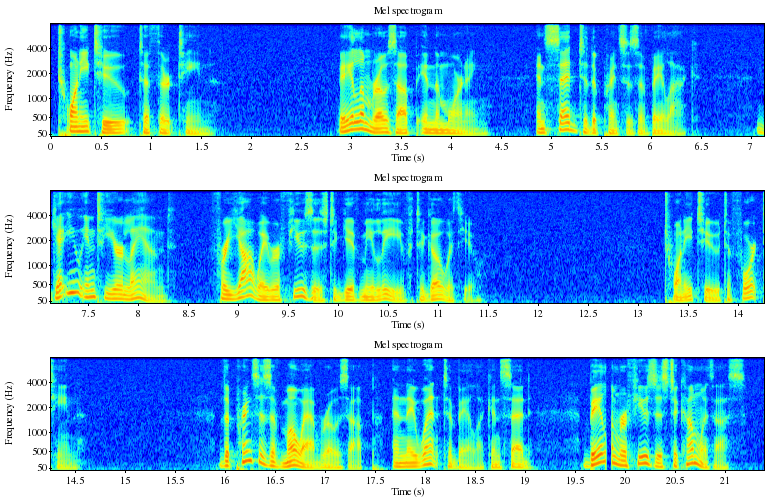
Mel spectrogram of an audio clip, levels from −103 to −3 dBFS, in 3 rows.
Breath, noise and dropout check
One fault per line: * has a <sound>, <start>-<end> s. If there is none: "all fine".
* has a dropout, 19.8-19.9 s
